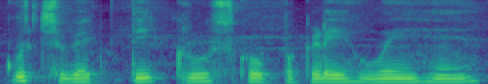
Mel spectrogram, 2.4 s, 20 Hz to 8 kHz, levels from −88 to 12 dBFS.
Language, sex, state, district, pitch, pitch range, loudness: Hindi, male, West Bengal, Alipurduar, 125 Hz, 120-130 Hz, -15 LUFS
